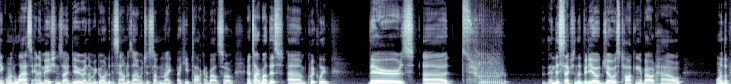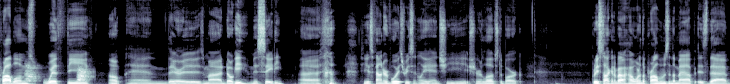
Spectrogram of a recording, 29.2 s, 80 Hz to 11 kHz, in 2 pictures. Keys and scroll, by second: 15.0 ctrl+v, 17.8-19.3 typing.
